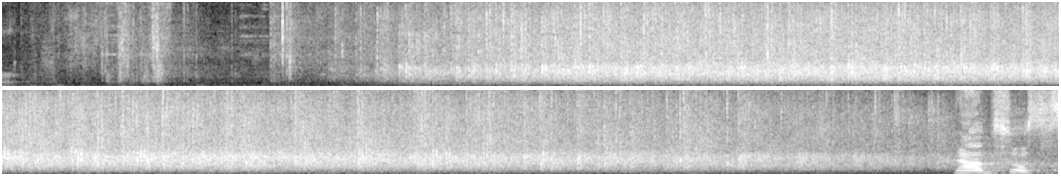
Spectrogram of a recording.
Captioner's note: applause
